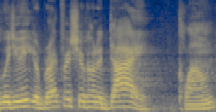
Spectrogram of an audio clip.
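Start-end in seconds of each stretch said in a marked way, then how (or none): none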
